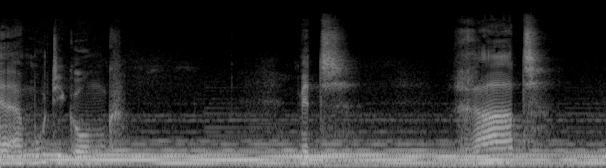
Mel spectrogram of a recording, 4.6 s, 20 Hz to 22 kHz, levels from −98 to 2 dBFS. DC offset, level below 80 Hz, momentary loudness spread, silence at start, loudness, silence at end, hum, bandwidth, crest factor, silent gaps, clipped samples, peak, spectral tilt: under 0.1%; -62 dBFS; 4 LU; 0 s; -31 LUFS; 0 s; 50 Hz at -55 dBFS; 11.5 kHz; 16 dB; none; under 0.1%; -14 dBFS; -7 dB/octave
